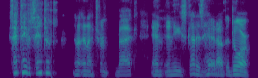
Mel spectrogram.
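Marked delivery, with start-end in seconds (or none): 0.2-1.2 loud, high-pitched stage whisper, partly whispered. Retelling a voice calling out in a hotel hall: imitating someone whispering. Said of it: "He's kinda whispering".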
